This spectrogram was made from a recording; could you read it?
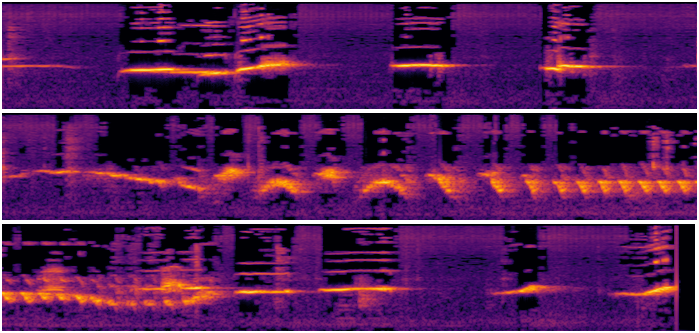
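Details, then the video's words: White-rumped shama, a contest singer: separate clear whistled notes, then a fast rattling trill of repeated notes lasting several seconds, ending in more single whistles. "Murai batu gacor full tembakan"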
